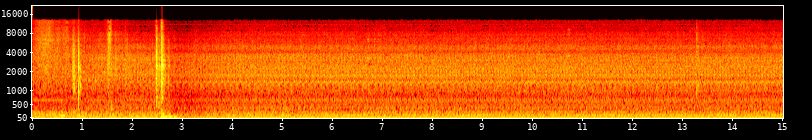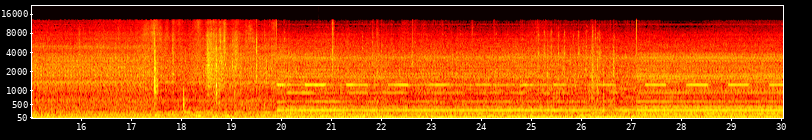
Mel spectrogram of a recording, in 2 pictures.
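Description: Volvo EC60E mini excavator's diesel engine running steadily, heard from inside the cab, with a few sharp clicks. About two-thirds of the way in it gets louder, and a repeating beep sounds over it.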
